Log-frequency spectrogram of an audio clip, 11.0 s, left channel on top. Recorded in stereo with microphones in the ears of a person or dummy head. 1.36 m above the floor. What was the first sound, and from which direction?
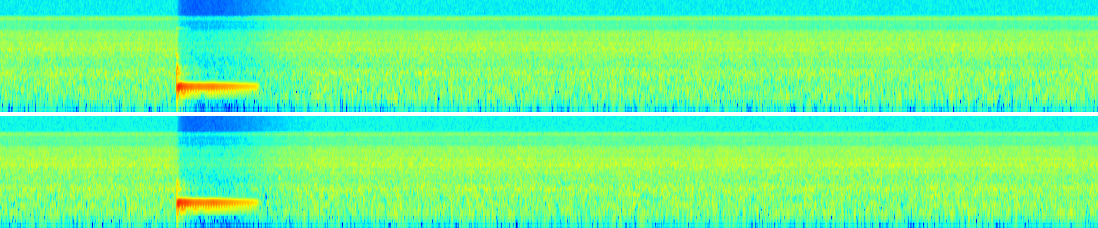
A ringtone, 60° left (ahead or behind).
